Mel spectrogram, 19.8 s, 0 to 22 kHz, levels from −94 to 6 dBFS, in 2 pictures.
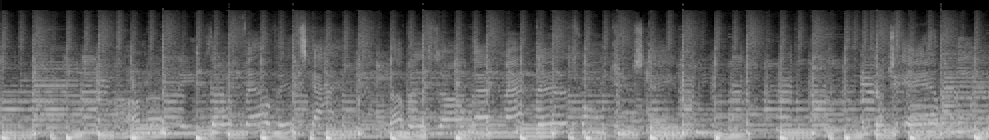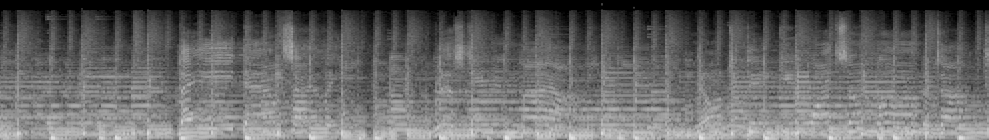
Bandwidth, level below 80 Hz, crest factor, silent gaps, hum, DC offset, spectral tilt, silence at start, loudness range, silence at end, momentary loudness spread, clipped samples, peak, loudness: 14.5 kHz; -22 dBFS; 16 dB; none; none; under 0.1%; -6 dB/octave; 0 s; 1 LU; 0 s; 3 LU; under 0.1%; 0 dBFS; -18 LUFS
